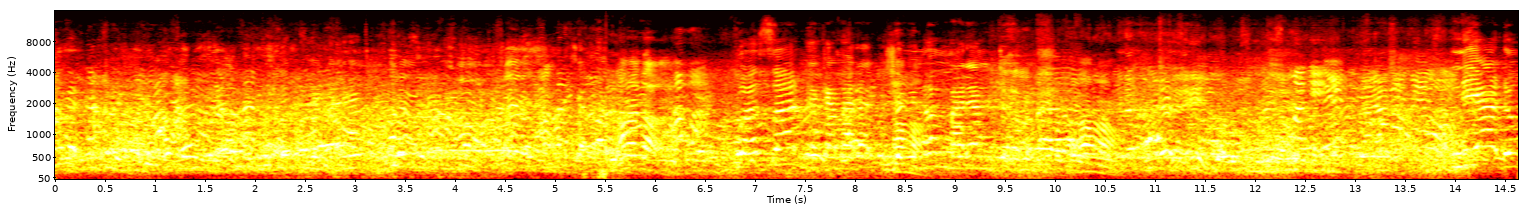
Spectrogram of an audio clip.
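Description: Crowd of young people chattering, many voices overlapping in a steady babble.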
